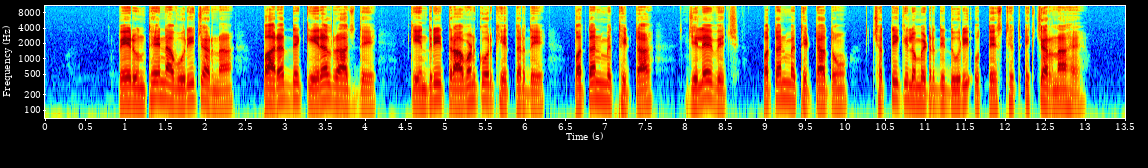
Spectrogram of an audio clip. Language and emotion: Punjabi, neutral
